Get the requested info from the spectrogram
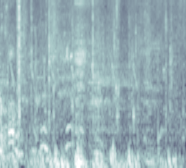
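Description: Faint, scattered chuckles from a small crowd, dying away.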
